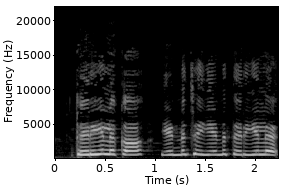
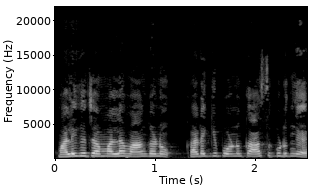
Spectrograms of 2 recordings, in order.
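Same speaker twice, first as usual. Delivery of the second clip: lower, nagging wife asking for grocery money; wife's voice; 8 semitones lower than usual. Acted. Wife asking husband for shopping money, nagging. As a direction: play the demanding wife.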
